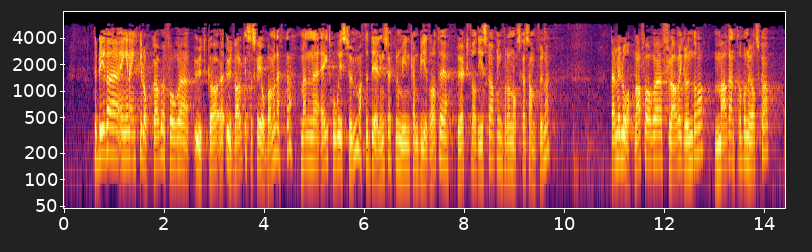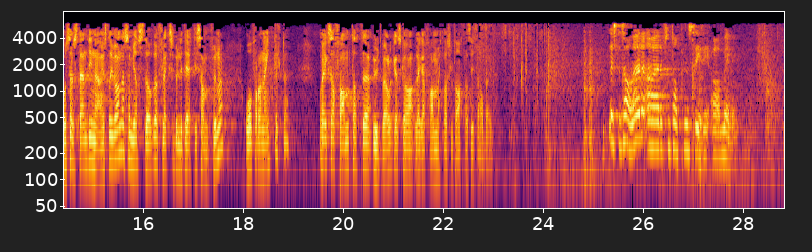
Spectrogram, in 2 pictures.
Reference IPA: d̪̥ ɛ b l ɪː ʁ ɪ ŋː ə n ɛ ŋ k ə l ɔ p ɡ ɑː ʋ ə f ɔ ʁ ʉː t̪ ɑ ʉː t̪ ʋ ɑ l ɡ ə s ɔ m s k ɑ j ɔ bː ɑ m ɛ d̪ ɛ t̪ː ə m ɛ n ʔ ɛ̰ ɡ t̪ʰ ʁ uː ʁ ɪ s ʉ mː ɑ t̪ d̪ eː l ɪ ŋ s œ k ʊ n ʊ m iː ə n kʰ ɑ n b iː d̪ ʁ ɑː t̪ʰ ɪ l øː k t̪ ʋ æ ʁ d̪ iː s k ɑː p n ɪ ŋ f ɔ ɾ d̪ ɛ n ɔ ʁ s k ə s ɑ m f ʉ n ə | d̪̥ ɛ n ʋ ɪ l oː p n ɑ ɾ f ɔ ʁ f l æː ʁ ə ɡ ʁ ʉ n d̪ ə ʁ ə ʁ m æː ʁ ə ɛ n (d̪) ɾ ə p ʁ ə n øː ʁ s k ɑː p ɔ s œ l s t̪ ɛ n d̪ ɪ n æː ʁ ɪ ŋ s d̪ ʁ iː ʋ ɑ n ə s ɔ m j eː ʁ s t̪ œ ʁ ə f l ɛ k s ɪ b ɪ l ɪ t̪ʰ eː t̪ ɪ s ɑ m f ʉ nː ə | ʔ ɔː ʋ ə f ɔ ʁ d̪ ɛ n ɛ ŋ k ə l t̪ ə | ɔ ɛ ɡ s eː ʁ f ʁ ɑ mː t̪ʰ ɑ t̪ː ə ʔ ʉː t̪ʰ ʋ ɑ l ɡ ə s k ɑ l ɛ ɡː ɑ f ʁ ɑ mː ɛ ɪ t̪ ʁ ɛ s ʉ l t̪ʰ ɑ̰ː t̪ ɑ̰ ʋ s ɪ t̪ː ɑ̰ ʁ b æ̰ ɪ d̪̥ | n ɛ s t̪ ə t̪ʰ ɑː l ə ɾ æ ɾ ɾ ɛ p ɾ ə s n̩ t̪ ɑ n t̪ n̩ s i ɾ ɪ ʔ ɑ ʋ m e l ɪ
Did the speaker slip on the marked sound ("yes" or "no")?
yes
